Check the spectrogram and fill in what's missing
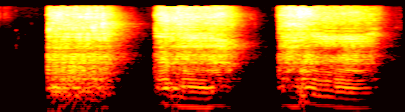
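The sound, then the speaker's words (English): Three loud, wet farting blasts in a row, each about a second long with a sputtering, raspy buzz that tapers off, separated by short pauses. Prominent, with no talking. “Yeah, I agree with the wet fart.”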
